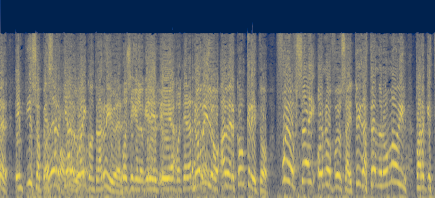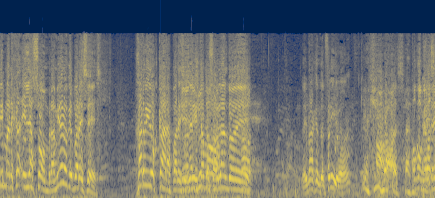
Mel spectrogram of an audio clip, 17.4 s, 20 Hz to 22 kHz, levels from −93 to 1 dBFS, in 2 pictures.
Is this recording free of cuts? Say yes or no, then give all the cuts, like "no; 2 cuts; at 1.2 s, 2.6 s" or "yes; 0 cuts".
no; 1 cut; at 15.0 s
